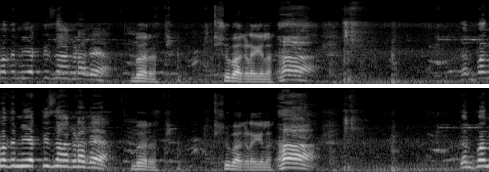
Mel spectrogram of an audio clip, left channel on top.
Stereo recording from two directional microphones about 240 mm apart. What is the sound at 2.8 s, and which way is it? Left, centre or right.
Speech, right.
